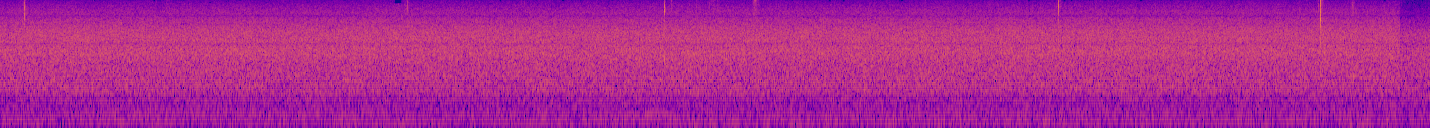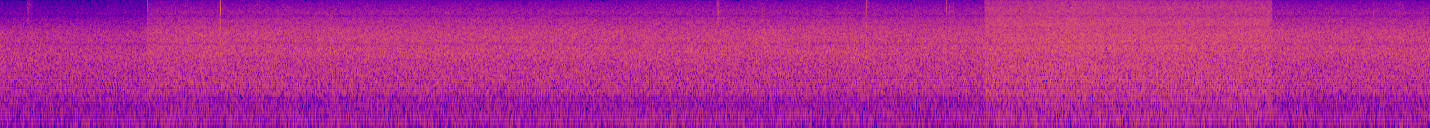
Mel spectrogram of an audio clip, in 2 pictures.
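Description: Steady rushing noise spread evenly from low to high pitch, with no speech heard. Near the end it abruptly grows louder for about three seconds, then drops back.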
